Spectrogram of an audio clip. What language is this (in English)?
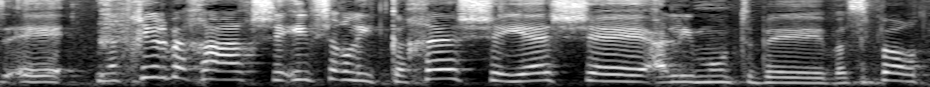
Hebrew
